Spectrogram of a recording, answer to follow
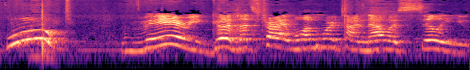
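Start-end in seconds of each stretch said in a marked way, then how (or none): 0.0-0.6 high, loud cheer; excited woo. Acted. Teacher cheers the kids' frog jump, high whoop. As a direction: whoop for the kids.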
